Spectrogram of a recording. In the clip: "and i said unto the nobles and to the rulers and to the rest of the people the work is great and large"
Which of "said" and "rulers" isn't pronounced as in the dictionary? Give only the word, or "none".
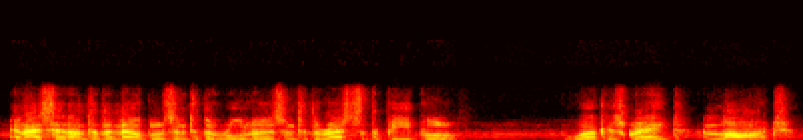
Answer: none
